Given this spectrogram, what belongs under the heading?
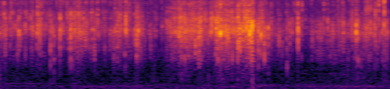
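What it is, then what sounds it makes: Plastic bubble wrap. Long red nails scratch and tap a hollow roll of red plastic bubble wrap held in the hand. A dense, bright crinkling and crackling runs throughout with no low end, swelling louder in the middle before easing off.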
